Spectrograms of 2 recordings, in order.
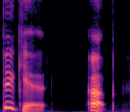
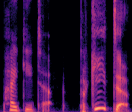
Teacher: The K sound at the end of pick jumps to the I in it. · It sounds less like a three-word phrase and more like a single three-syllable word. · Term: consonant-to-vowel linking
